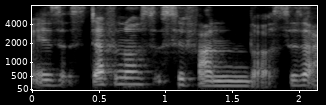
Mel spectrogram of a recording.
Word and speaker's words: Stefanos Sifandos: And this person's name is Stefanos Sifandos. Is that how I've pronounced it correctly?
